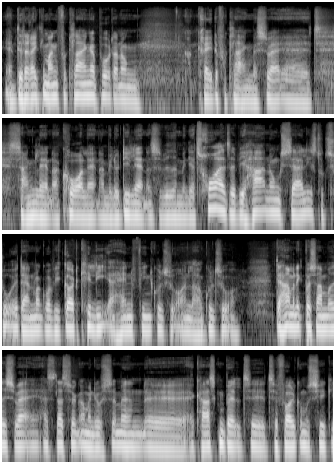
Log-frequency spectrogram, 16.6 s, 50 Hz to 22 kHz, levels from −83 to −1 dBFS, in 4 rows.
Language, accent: Danish, native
